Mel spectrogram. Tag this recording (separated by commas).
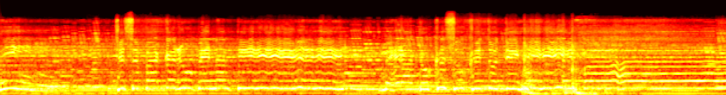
Music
